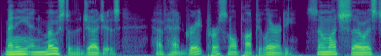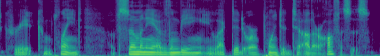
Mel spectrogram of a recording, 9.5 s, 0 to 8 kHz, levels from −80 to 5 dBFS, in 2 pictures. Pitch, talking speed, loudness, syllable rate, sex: 105 Hz, 185 wpm, -19 LUFS, 5.7 syllables/s, male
